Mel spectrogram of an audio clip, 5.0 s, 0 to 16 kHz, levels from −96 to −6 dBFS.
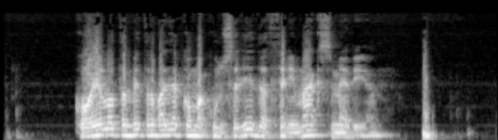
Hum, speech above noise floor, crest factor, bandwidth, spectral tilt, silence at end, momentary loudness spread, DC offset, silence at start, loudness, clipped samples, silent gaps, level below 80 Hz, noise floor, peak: none; 46 dB; 14 dB; 10.5 kHz; -8 dB/octave; 0.6 s; 9 LU; under 0.1%; 0.75 s; -14 LUFS; under 0.1%; none; -40 dBFS; -59 dBFS; 0 dBFS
